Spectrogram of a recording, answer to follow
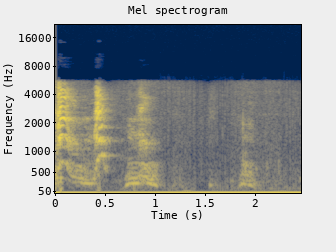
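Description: A dog giving three short play barks in quick succession, the first two loudest, while a small puppy wrestles with a big dog.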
